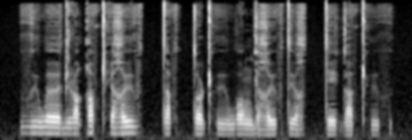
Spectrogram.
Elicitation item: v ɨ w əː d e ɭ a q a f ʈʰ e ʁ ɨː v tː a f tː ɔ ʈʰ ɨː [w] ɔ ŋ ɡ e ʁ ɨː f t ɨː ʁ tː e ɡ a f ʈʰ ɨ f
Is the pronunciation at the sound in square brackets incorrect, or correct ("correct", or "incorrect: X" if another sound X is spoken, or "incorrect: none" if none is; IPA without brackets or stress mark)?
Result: correct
